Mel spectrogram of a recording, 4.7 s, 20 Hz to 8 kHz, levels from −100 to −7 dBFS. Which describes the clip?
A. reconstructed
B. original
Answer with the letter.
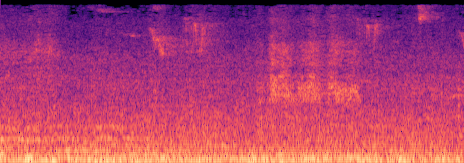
B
